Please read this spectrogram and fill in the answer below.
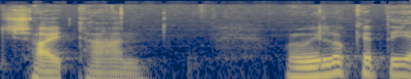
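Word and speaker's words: شيطان: In Arabic, they are pronounced as Ibrahim and Shaitan.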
